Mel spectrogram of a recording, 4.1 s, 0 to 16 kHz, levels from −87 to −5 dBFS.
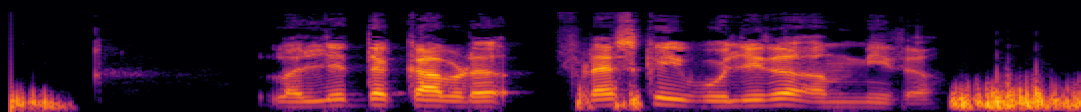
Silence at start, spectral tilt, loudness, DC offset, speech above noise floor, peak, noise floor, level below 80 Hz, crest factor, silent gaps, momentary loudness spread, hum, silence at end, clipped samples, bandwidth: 0.05 s; -5 dB/octave; -24 LUFS; under 0.1%; 44 dB; -2 dBFS; -69 dBFS; -54 dBFS; 24 dB; 0.89-0.94 s; 13 LU; none; 0 s; under 0.1%; 11.5 kHz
